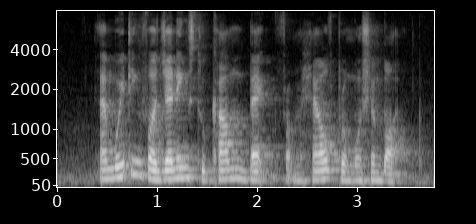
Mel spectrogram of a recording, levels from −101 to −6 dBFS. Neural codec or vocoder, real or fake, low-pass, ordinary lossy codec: none; real; none; none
